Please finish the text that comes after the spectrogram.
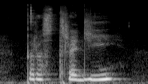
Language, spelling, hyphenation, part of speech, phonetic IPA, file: Czech, prostředí, pro‧stře‧dí, noun, [ˈprostr̝̊ɛɟiː], Cs-prostředí.ogg
- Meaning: environment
